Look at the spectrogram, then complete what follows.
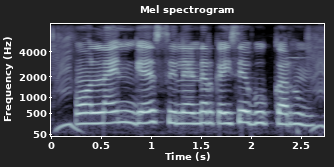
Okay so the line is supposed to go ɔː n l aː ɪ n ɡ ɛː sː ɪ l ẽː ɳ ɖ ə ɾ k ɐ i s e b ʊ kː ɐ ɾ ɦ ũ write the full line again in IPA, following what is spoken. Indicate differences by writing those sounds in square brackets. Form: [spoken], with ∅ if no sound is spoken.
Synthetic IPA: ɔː n l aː ɪ n ɡ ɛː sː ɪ l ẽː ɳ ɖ ə ɾ k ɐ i s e b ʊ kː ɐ ɾ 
